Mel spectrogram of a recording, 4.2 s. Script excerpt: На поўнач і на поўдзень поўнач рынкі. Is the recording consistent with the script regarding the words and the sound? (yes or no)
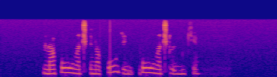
yes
